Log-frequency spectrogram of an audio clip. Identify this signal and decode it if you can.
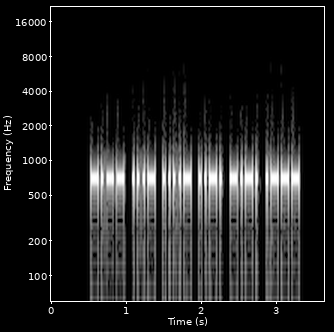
Morse code, heard as a keyed tone, about 36 wpm, 700 Hz. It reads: YV4FCJ
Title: DXCC-100 Call Signs - 6 Characters - Repeated 3x - 35wpm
